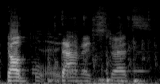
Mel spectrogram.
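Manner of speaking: loud exasperated curse; frustrated. Real, not acted. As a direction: blow up in annoyance. Frustrated outburst.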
